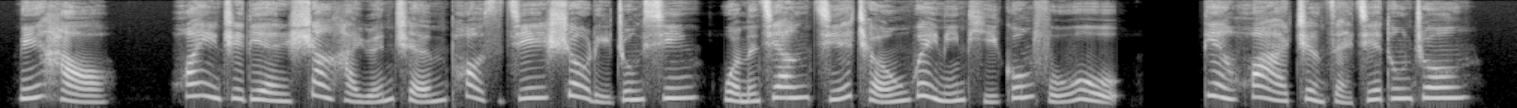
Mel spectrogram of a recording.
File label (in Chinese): 女 彩铃, 国语女声配音; 上海圆辰pos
